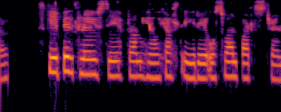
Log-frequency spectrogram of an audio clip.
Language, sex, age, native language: Icelandic, female, 12, Icelandic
